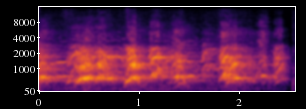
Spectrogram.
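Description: Several police training puppies bark and yip repeatedly while playing together, loud and close, in quick overlapping bursts with brief whimpers and no talk.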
